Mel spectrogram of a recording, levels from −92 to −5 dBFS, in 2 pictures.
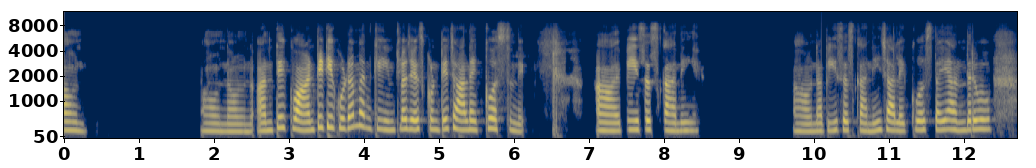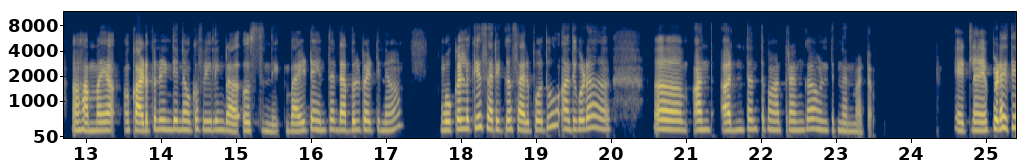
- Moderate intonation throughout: No, narrow, 2.2 semitones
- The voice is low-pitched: No, high, 235 Hz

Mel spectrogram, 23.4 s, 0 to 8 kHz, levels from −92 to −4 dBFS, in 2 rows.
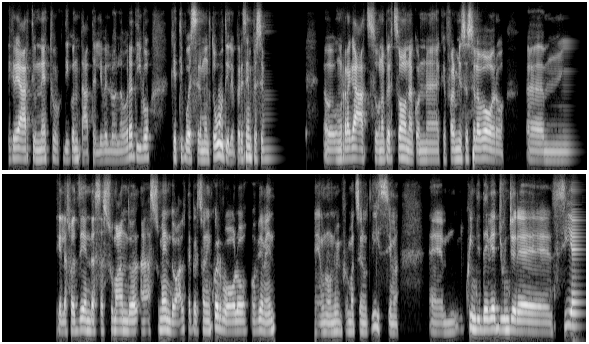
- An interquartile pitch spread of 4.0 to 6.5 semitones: No, average, 2.8 semitones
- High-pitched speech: No, low, 130 Hz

